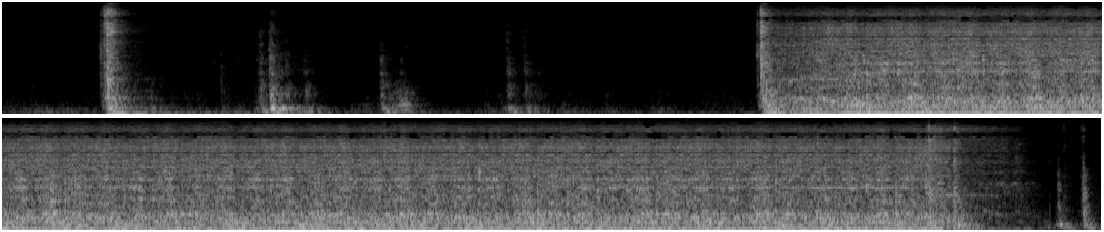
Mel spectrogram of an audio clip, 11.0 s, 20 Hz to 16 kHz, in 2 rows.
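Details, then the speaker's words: 1987 Bayliner Capri boat engine, unused since 2011, previously seized and freed with WD40 in the cylinders, ignition bypassed, fresh battery: several short cranking bursts, then it catches and settles into a steady, even run. "have success there it is it's running"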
